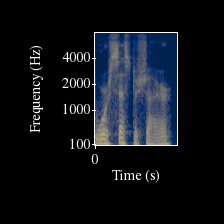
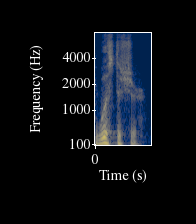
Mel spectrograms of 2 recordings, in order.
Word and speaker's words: Worcestershire: workshop there you go we need to tell people how to say it's not worth chestershire all right it's worcestershire all right worcestershire workshop and then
